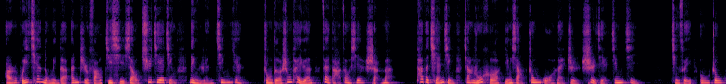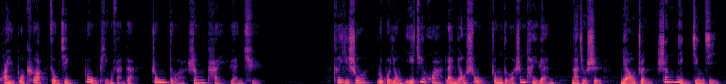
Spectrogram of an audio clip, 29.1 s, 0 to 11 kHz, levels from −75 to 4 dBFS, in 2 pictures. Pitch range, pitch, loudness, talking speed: 185-255 Hz, 220 Hz, -28 LUFS, 190 characters per minute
